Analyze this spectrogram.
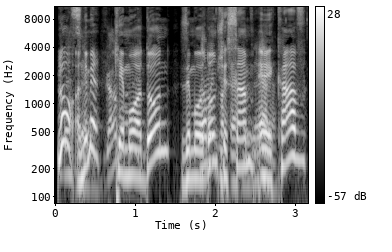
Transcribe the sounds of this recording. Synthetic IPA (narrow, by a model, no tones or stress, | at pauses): lo̞ʔa̰niomeʁkemoado̞nzemoad̪o̞nʃesamekav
